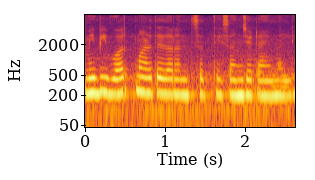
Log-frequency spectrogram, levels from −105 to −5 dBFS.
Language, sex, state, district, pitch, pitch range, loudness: Kannada, female, Karnataka, Dakshina Kannada, 210 Hz, 200-220 Hz, -14 LUFS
